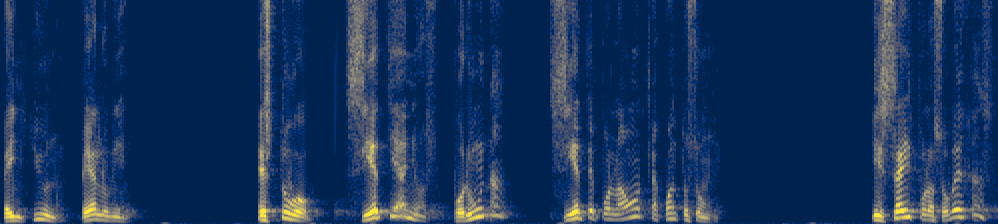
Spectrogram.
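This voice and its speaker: Slow and gravelly, with a voice that sits high and frequent pauses, a man preaches in a church. He grows animated, calling listeners "brother" again and again while his volume rises and falls.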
